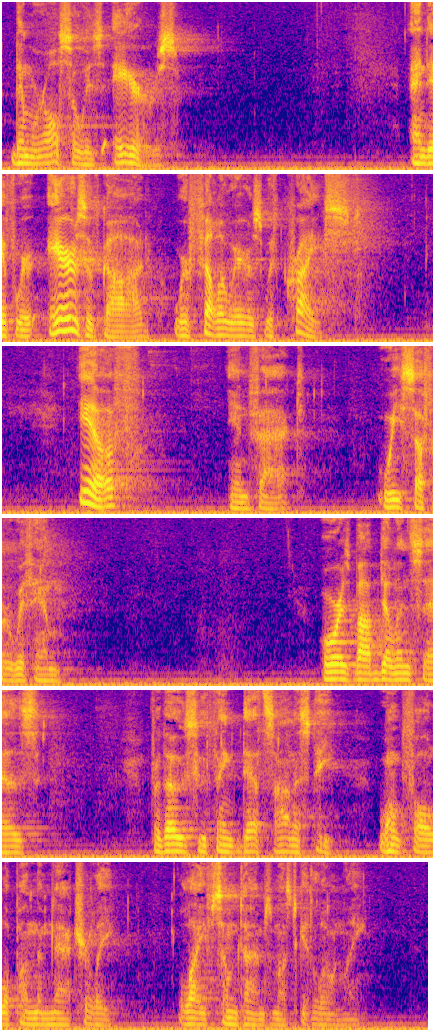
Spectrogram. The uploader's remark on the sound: Preached at Trinity-by-the-Cove, Naples, Florida. Readings cropped.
